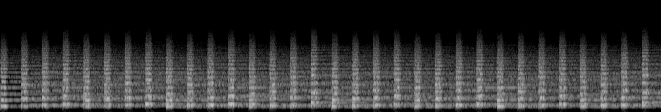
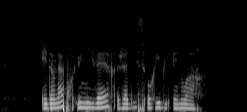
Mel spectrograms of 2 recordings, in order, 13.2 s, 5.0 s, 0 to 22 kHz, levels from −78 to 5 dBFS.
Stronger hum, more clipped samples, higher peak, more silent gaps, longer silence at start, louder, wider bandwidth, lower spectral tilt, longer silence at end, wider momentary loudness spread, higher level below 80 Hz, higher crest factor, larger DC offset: neither; neither; about the same, -4 dBFS vs -6 dBFS; neither; second, 0 s vs 0.85 s; about the same, -25 LUFS vs -27 LUFS; first, 8 kHz vs 3.9 kHz; second, -6 dB/octave vs -10.5 dB/octave; second, 0 s vs 1 s; second, 3 LU vs 8 LU; second, -78 dBFS vs -48 dBFS; about the same, 22 dB vs 20 dB; neither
